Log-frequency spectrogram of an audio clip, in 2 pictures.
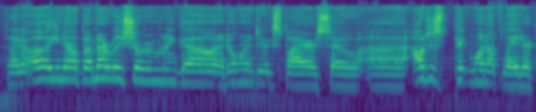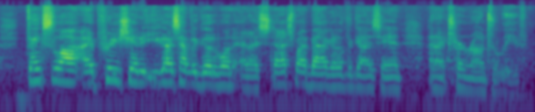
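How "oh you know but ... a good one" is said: fake polite brush-off.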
